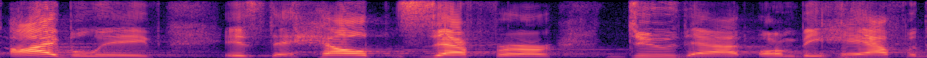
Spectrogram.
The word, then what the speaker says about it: Zephyr: It rhymes with all kinds of small cows.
